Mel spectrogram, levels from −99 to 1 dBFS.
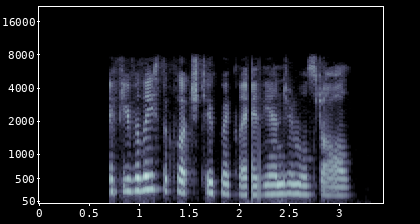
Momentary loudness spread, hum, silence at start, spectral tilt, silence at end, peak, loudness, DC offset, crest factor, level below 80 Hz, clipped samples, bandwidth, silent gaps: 10 LU; none; 0.7 s; -4.5 dB/octave; 0.35 s; -10 dBFS; -29 LUFS; under 0.1%; 20 dB; -72 dBFS; under 0.1%; 8.2 kHz; none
